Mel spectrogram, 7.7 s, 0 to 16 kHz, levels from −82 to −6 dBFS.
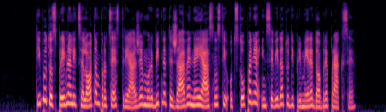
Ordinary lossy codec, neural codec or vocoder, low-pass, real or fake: AAC, 64 kbps; none; 14.4 kHz; real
